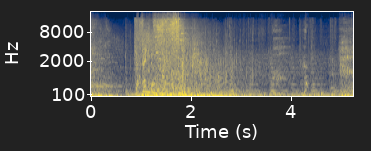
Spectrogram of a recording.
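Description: Booming, crackling spell blasts from combat in Hogwarts Legacy, with fiery bursts and impacts in quick succession, loud and close over a dense rumbling game soundscape.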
